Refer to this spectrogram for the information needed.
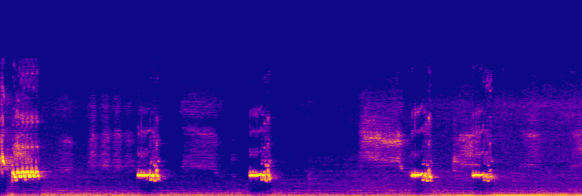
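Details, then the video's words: Asian pied starling song used to lure and to train other birds: five loud, rasping whistled bursts spaced one to one and a half seconds apart, with softer hissing noise between them and a low background hum. "jalak suren gacor pancingan tembakan penambah materi isian burung"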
